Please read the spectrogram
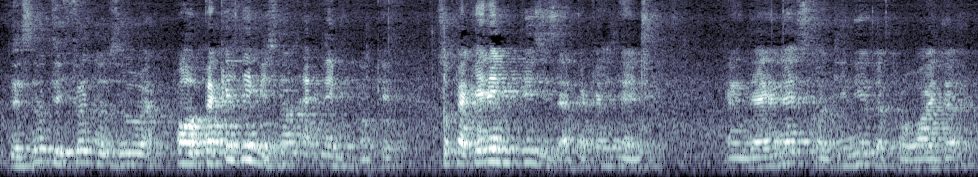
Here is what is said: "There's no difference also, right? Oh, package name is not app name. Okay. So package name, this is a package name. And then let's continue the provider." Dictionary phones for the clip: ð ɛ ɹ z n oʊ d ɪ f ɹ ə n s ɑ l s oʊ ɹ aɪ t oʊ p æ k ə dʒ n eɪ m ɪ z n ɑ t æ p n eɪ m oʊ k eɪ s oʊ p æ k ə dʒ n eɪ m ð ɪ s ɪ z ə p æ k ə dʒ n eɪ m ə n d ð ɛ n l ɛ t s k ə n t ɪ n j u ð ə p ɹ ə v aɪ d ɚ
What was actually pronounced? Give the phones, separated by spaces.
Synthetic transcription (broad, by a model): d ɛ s n oʊ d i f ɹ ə n ɑ s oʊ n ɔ oʊ p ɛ k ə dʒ n eɪ m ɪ s n ɑ t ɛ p n eɪ m oʊ k eɪ s oʊ p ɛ k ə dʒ n eɪ m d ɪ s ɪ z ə p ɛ k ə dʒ n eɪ m ə n d ɛ n l ɛ t s k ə n t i n j u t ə p ɹ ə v aɪ d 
